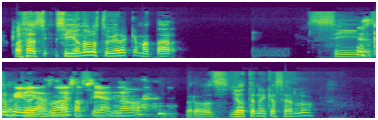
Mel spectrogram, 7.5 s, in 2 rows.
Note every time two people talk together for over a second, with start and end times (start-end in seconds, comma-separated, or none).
3.5-4.8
